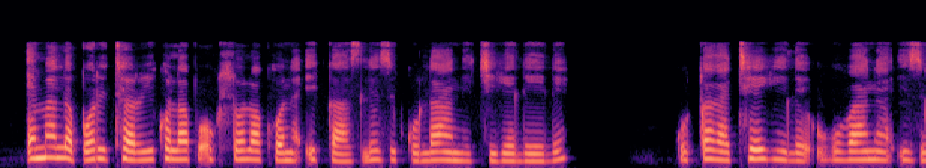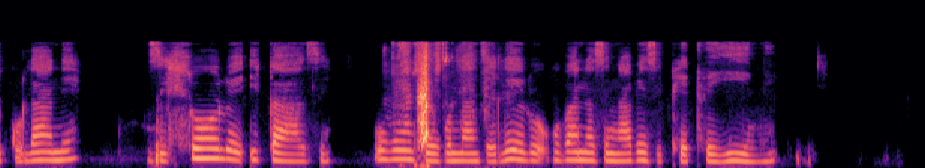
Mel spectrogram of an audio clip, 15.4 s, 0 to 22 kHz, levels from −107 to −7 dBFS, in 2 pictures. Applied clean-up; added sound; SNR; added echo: neural mask model Resemble Enhance denoiser.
